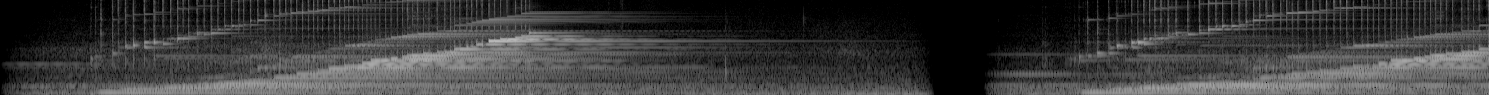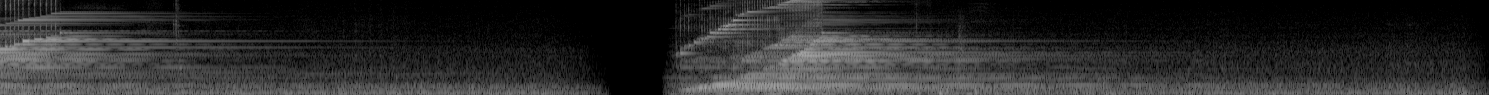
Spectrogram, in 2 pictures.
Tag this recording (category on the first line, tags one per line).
Instrument samples > Other
box
bright
comb
harp
music
resonant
